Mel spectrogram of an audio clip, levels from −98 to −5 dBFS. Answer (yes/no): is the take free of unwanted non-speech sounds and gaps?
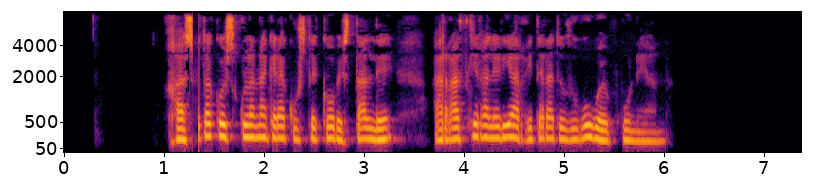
no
